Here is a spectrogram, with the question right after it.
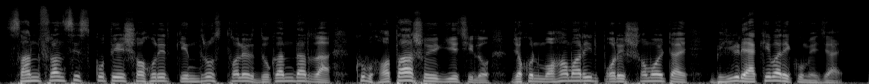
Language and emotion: Bengali, sad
